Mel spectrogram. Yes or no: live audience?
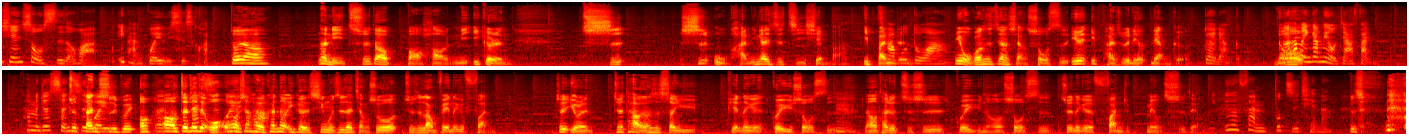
no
